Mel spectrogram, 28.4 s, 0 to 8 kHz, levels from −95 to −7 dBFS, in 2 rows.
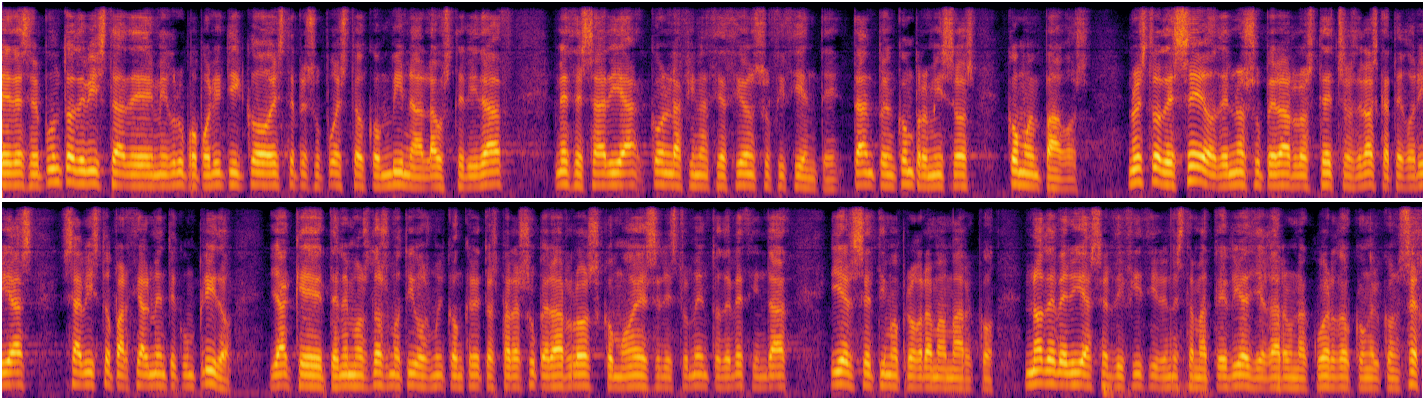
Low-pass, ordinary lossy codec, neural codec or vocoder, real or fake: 7.2 kHz; none; codec, 44.1 kHz, 7.8 kbps, DAC; fake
